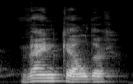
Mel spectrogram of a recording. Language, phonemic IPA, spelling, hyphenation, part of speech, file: Dutch, /ˈʋɛi̯nˌkɛl.dər/, wijnkelder, wijn‧kel‧der, noun, Nl-wijnkelder.ogg
- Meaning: wine cellar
